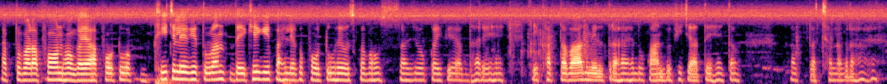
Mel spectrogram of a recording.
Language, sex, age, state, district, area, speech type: Hindi, female, 30-45, Uttar Pradesh, Pratapgarh, rural, spontaneous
